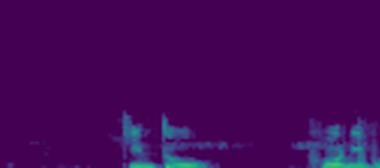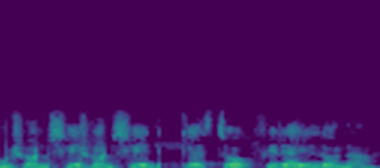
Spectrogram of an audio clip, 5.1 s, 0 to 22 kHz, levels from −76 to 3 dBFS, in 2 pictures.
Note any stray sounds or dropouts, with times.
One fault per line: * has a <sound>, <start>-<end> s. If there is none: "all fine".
* has a dropout, 3.6-3.7 s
